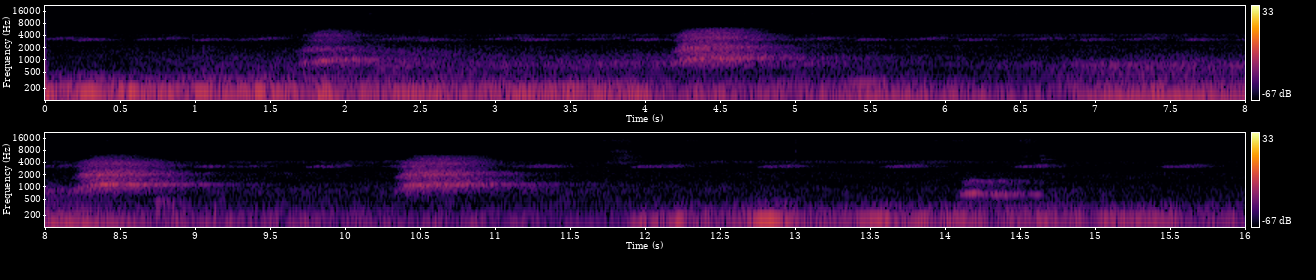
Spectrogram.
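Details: Neighbourhood red foxes out at night give harsh, raspy screeching calls at irregular intervals over a low rumble.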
